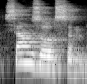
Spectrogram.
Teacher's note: he takes the D sound off sounds and joins that to awesome.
